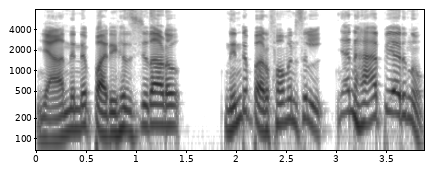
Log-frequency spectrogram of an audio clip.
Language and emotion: Malayalam, happy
